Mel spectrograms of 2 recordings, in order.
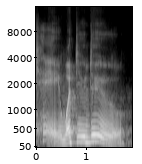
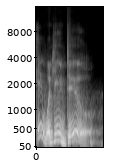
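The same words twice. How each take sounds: First: It is asked in a relaxed, plain way. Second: It is asked in a needy, validation-seeking way.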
